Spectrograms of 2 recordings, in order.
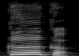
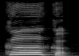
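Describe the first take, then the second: First: Each syllable starts with an unaspirated k-like sound. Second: The same.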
